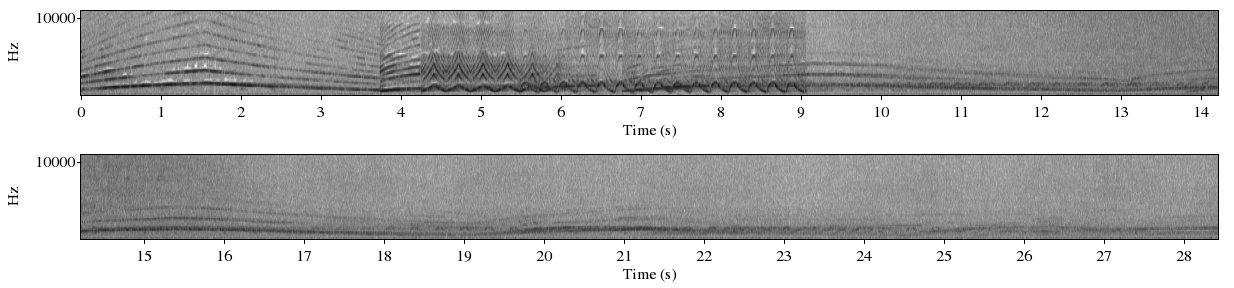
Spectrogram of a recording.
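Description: Police car sirens passing: a wail rising and falling, then a rapid yelp from about four to nine seconds, the loudest part. After that several wailing sirens overlap out of step and grow fainter near the end.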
